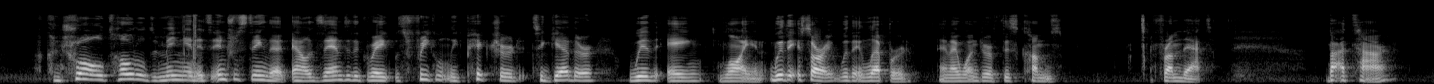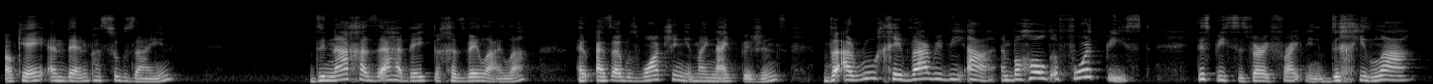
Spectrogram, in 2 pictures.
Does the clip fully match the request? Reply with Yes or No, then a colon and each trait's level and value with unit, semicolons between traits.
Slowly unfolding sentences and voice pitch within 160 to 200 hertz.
Yes: slow, 115 wpm; medium, 185 Hz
